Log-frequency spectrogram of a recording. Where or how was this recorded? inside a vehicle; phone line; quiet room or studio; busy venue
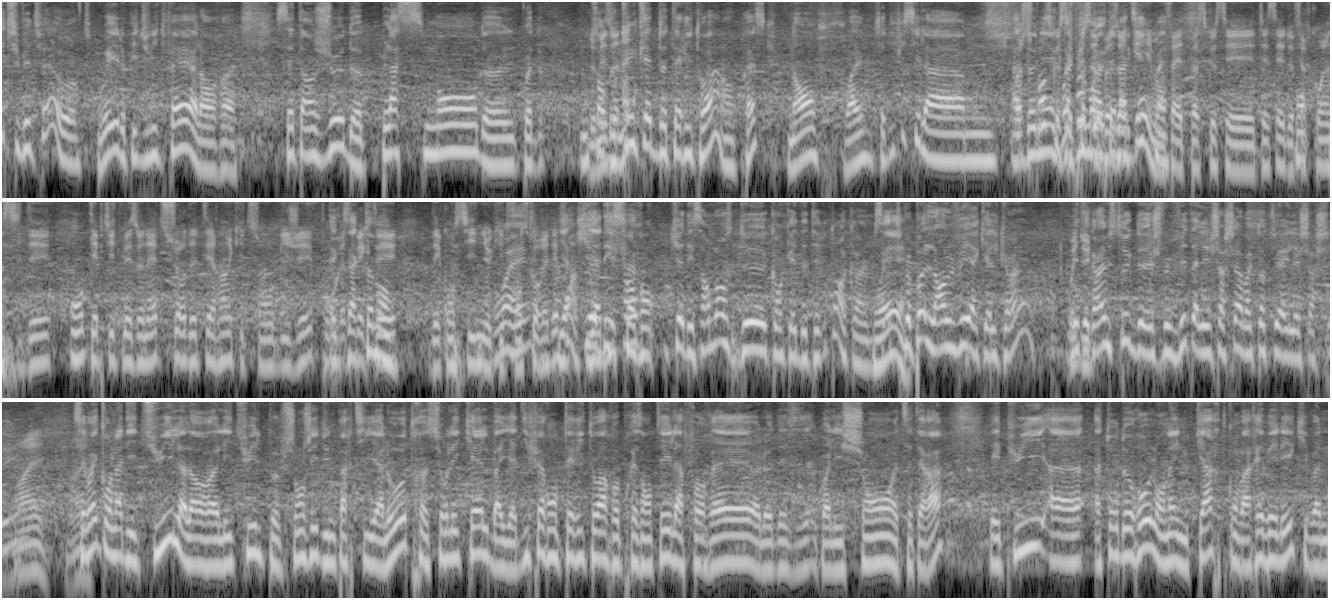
busy venue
